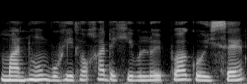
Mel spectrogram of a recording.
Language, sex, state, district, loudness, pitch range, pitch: Assamese, female, Assam, Kamrup Metropolitan, -16 LUFS, 195-215 Hz, 200 Hz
